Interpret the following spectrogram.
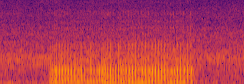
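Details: Snoring of Boram, an elderly pet dog more than twenty years old with heart trouble, asleep: a single loud, pulsed, rattly snore lasting under one and a half seconds against near silence.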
